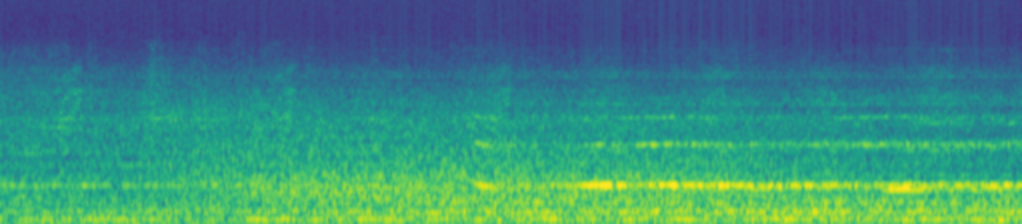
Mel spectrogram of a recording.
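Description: Electronic music in a droning, rumbling passage: a dense steady wash with held tones, swelling slightly in loudness, and a held higher tone entering about five seconds in.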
